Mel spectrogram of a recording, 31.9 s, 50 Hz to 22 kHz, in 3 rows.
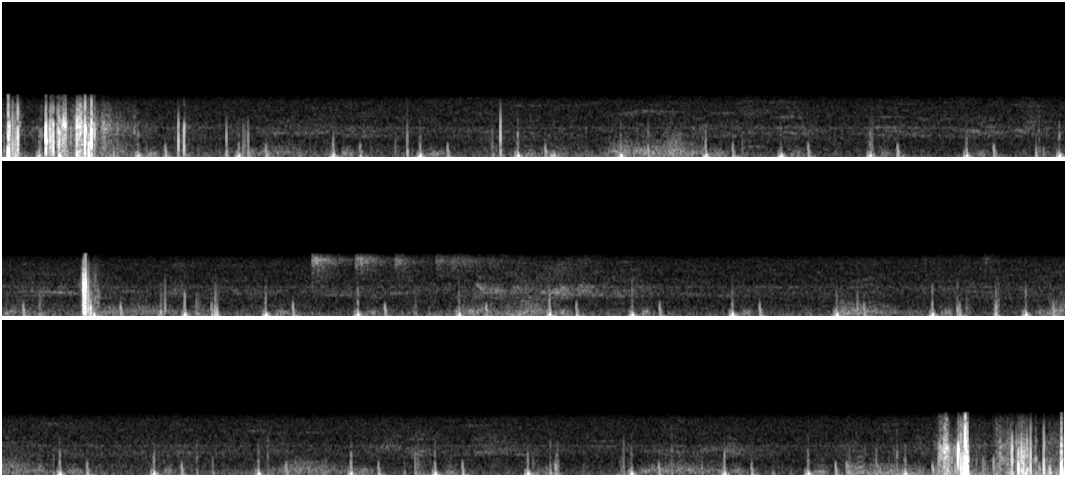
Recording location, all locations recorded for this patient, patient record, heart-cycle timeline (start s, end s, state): aortic valve (AV)
aortic valve (AV)+pulmonary valve (PV)+tricuspid valve (TV)+mitral valve (MV)
#Age: Child
#Sex: Male
#Height: 145.0 cm
#Weight: 51.8 kg
#Pregnancy status: False
#Murmur: Absent
#Murmur locations: nan
#Most audible location: nan
#Systolic murmur timing: nan
#Systolic murmur shape: nan
#Systolic murmur grading: nan
#Systolic murmur pitch: nan
#Systolic murmur quality: nan
#Diastolic murmur timing: nan
#Diastolic murmur shape: nan
#Diastolic murmur grading: nan
#Diastolic murmur pitch: nan
#Diastolic murmur quality: nan
#Outcome: Abnormal
#Campaign: 2014 screening campaign
0.00	2.34	unannotated
2.34	2.46	S1
2.46	2.62	systole
2.62	2.72	S2
2.72	3.28	diastole
3.28	3.40	S1
3.40	3.58	systole
3.58	3.68	S2
3.68	4.16	diastole
4.16	4.28	S1
4.28	4.44	systole
4.44	4.54	S2
4.54	5.12	diastole
5.12	5.24	S1
5.24	5.46	systole
5.46	5.56	S2
5.56	6.16	diastole
6.16	6.28	S1
6.28	6.46	systole
6.46	6.56	S2
6.56	7.00	diastole
7.00	7.12	S1
7.12	7.30	systole
7.30	7.40	S2
7.40	7.76	diastole
7.76	7.88	S1
7.88	8.06	systole
8.06	8.14	S2
8.14	8.64	diastole
8.64	8.76	S1
8.76	8.96	systole
8.96	9.06	S2
9.06	9.62	diastole
9.62	9.74	S1
9.74	9.92	systole
9.92	10.00	S2
10.00	10.54	diastole
10.54	10.66	S1
10.66	10.84	systole
10.84	10.94	S2
10.94	11.47	diastole
11.47	11.60	S1
11.60	11.80	systole
11.80	11.90	S2
11.90	12.44	diastole
12.44	12.54	S1
12.54	12.72	systole
12.72	12.84	S2
12.84	13.24	diastole
13.24	13.36	S1
13.36	13.54	systole
13.54	13.62	S2
13.62	14.16	diastole
14.16	14.28	S1
14.28	14.46	systole
14.46	14.56	S2
14.56	15.16	diastole
15.16	15.28	S1
15.28	15.46	systole
15.46	15.56	S2
15.56	16.08	diastole
16.08	16.20	S1
16.20	16.36	systole
16.36	16.46	S2
16.46	16.90	diastole
16.90	17.02	S1
17.02	17.20	systole
17.20	17.30	S2
17.30	17.90	diastole
17.90	18.02	S1
18.02	18.20	systole
18.20	18.30	S2
18.30	18.94	diastole
18.94	19.08	S1
19.08	19.24	systole
19.24	19.34	S2
19.34	19.90	diastole
19.90	20.02	S1
20.02	20.20	systole
20.20	20.30	S2
20.30	20.84	diastole
20.84	20.96	S1
20.96	21.14	systole
21.14	21.24	S2
21.24	21.80	diastole
21.80	21.92	S1
21.92	22.10	systole
22.10	22.20	S2
22.20	22.76	diastole
22.76	22.86	S1
22.86	23.06	systole
23.06	23.14	S2
23.14	23.80	diastole
23.80	23.92	S1
23.92	24.10	systole
24.10	24.20	S2
24.20	24.72	diastole
24.72	24.84	S1
24.84	25.02	systole
25.02	25.12	S2
25.12	25.56	diastole
25.56	25.68	S1
25.68	25.86	systole
25.86	25.96	S2
25.96	26.48	diastole
26.48	26.60	S1
26.60	26.78	systole
26.78	26.88	S2
26.88	27.50	diastole
27.50	27.64	S1
27.64	27.82	systole
27.82	27.92	S2
27.92	28.46	diastole
28.46	28.58	S1
28.58	28.74	systole
28.74	28.86	S2
28.86	29.30	diastole
29.30	31.89	unannotated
